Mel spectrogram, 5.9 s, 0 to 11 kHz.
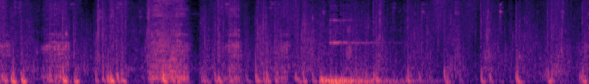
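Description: A horse's hooves clip-clop in Red Dead Redemption 2, a steady close rhythm of hoof falls on the ground with a brief whinny and snort mixed in and no talking.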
